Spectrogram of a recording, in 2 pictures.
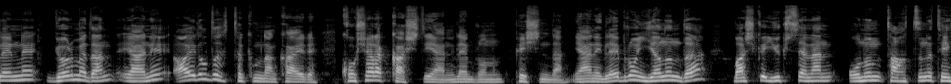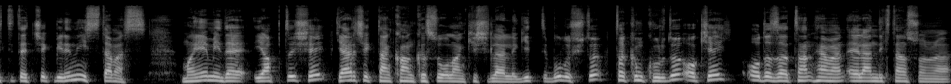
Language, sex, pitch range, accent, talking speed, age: Turkish, male, 150-185 Hz, native, 125 wpm, 40-59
